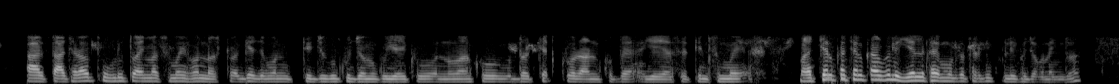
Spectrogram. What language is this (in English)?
Santali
